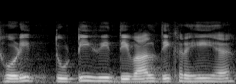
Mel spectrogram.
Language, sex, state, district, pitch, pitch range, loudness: Hindi, male, Jharkhand, Ranchi, 140 Hz, 135-155 Hz, -17 LUFS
